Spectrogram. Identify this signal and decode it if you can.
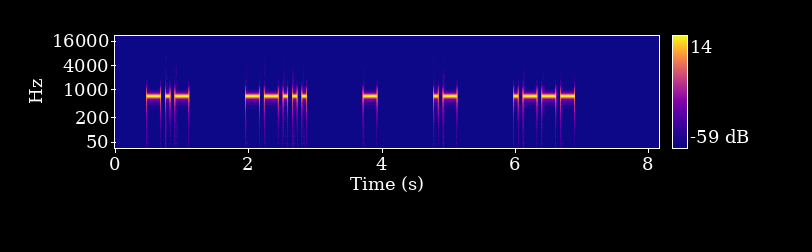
Morse code, heard as a keyed tone, about 17 wpm, spaced as for 8 wpm, 700 Hz. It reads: K7TAJ
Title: USA Call Signs - 4x Character Spacing - 17wpm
